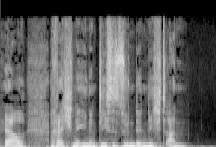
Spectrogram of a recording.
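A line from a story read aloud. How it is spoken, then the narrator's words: Loud call. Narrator (German): rief mit lauter Stimme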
